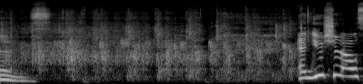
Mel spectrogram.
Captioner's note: audience applauding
